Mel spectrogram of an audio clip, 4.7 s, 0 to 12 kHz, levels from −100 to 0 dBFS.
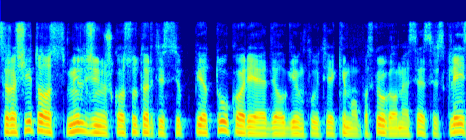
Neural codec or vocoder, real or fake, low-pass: none; real; 7.2 kHz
